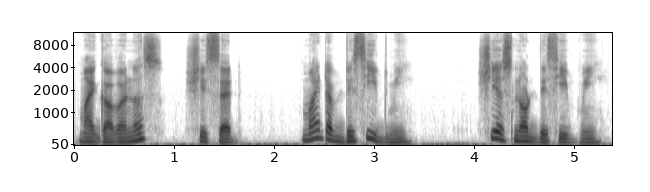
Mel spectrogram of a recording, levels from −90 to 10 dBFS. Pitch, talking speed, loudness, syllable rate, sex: 135 Hz, 135 wpm, -17 LUFS, 4.9 syllables/s, male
